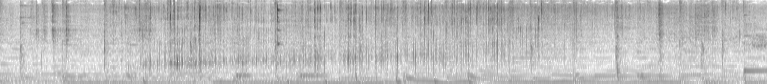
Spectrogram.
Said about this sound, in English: We are making magic right now. In my cute red little teapot that is brewing or whistling ever so softly.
